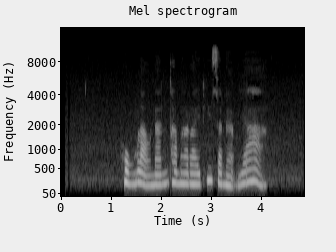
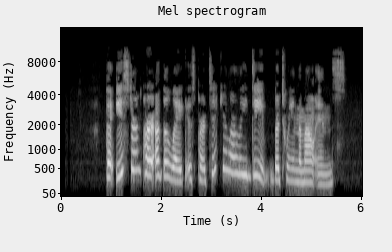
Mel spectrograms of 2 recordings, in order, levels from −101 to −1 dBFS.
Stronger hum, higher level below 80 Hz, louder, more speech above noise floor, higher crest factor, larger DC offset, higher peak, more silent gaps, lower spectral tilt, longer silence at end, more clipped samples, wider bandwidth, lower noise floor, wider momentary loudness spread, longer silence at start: neither; second, under -90 dBFS vs -76 dBFS; second, -41 LUFS vs -25 LUFS; second, 32 dB vs 47 dB; about the same, 20 dB vs 22 dB; neither; second, -22 dBFS vs -4 dBFS; neither; first, -7.5 dB/octave vs -2.5 dB/octave; first, 0.75 s vs 0.4 s; neither; about the same, 10 kHz vs 10.5 kHz; about the same, -71 dBFS vs -73 dBFS; second, 4 LU vs 13 LU; first, 1.25 s vs 0.9 s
